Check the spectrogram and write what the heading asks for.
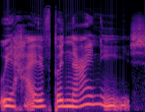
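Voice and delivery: slow, drawn-out put-on voice; TikTok impression. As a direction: stretch every word as a TikTok parody. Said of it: "My TikTok impression".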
